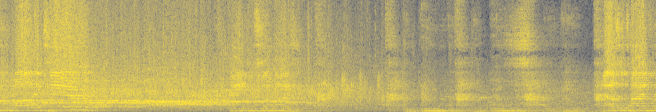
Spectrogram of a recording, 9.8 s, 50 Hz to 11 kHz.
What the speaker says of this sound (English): let's give out one more round of applause for our 4 fine gentlemen who volunteered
